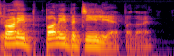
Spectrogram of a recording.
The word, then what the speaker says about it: Bedelia: But yeah, Bonnie Bedelia.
